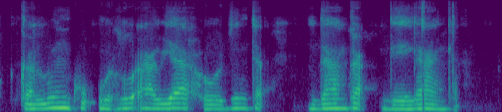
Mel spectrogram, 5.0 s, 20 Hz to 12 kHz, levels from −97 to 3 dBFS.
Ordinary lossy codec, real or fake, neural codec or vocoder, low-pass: Opus, 16 kbps; fake; codec, 24 kHz, 3 kbps, HILCodec; 10.8 kHz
